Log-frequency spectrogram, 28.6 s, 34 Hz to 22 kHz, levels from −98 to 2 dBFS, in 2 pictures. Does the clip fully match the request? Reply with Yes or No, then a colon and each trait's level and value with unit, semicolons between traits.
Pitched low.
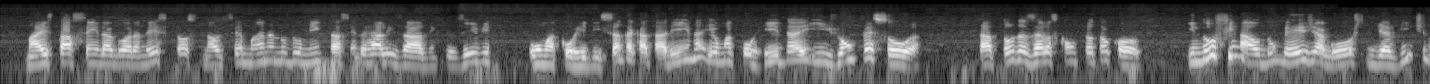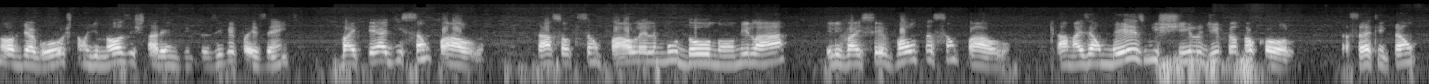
No: medium, 185 Hz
